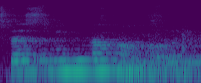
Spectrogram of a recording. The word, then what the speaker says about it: तस्मिन्नः: स्तव म्हणतो की नाही तर सगळीचा उच्चार तस्मिन्नः, कारण तो शब्द पूर्ण कसा आहे, डबल न असून त्याच्याला अनुस्वार आहे आणि हच्या पुढे पुन्हा विसर्ग आहे, त्यामुळे उच्चारण थोडंसं उच्चार कसा करायचा.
